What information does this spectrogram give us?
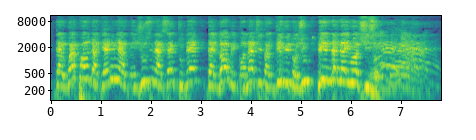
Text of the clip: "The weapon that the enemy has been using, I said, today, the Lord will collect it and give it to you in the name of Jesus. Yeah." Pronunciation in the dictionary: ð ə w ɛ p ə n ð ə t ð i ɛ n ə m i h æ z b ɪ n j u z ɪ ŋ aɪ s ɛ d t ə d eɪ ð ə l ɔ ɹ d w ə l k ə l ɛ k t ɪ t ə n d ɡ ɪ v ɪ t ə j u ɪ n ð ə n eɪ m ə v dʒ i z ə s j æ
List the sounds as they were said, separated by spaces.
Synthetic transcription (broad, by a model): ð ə w ɛ p ə n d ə t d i ɛ n ə m i h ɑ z b ɪ n j u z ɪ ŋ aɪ s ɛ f t ə d eɪ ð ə l ɔ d w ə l k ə n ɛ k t ɪ t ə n ɡ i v ɪ t ə j u ɪ n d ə n eɪ m ə v dʒ i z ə s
